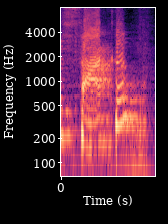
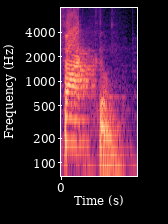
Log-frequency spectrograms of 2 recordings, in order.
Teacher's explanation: são letras lábio dentais só que o f de faca surda e o v de vaca sonora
